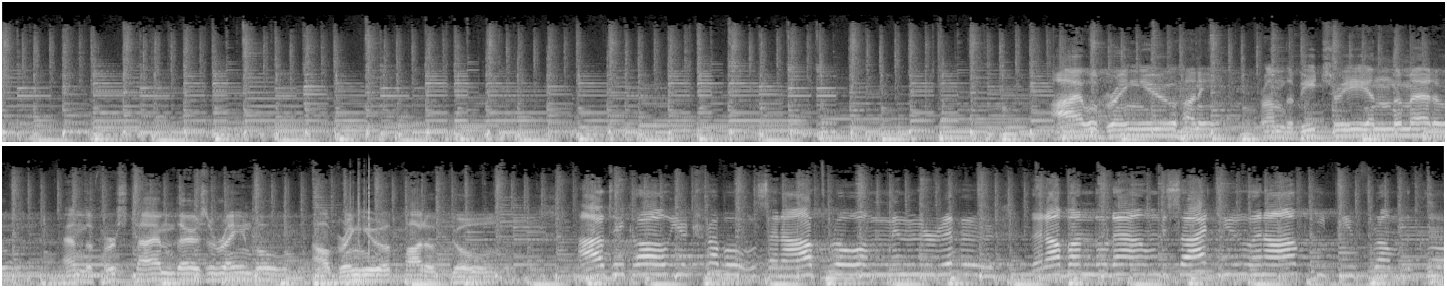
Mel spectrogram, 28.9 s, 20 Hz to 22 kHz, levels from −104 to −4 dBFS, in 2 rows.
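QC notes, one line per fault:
17.91 to 18.14 s, cable scratch noise: A short burst of dense, ragged crackle sits over the sound for about a quarter of a second. It is about 10 dB below the signal and is heard as scratching. The bursts are uneven, not a steady hiss. This likely came from a worn cable or connector being moved. Its contact resistance jumped about rapidly and added bursts of noise to the signal.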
